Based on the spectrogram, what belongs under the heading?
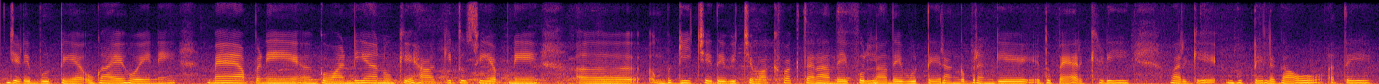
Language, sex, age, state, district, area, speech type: Punjabi, female, 30-45, Punjab, Mansa, urban, spontaneous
